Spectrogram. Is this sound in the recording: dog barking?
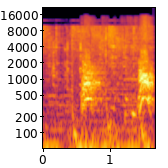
yes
